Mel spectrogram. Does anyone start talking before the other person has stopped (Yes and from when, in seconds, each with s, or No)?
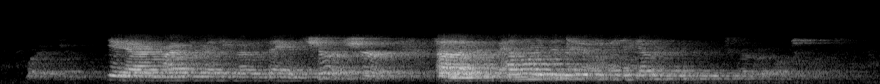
Yes, from 4.4 s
